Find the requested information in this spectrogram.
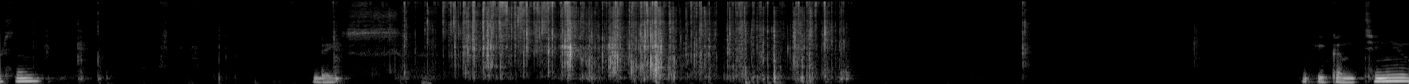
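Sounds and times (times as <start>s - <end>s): foil wrapper tearing and crinkling: 3.8s - 8.6s.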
